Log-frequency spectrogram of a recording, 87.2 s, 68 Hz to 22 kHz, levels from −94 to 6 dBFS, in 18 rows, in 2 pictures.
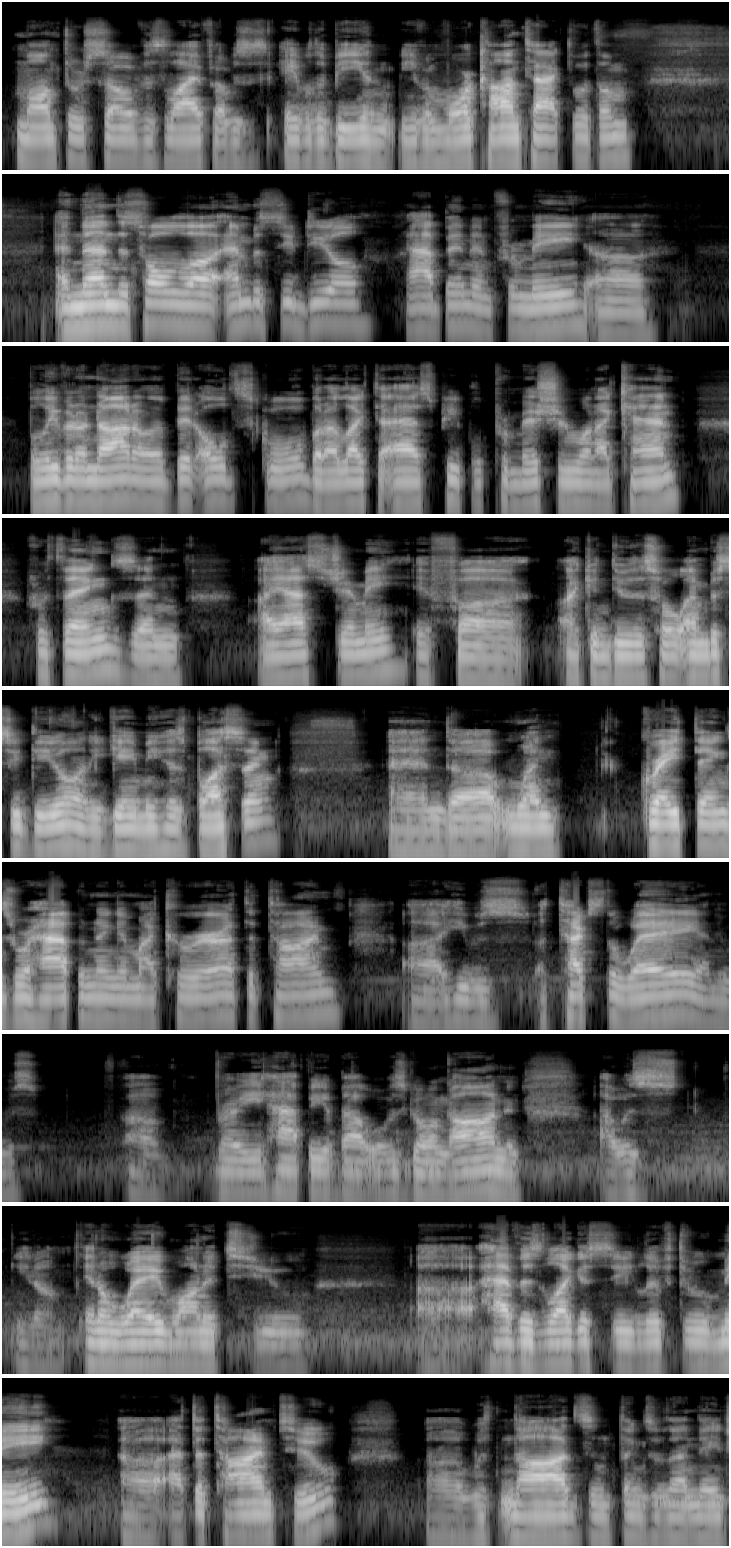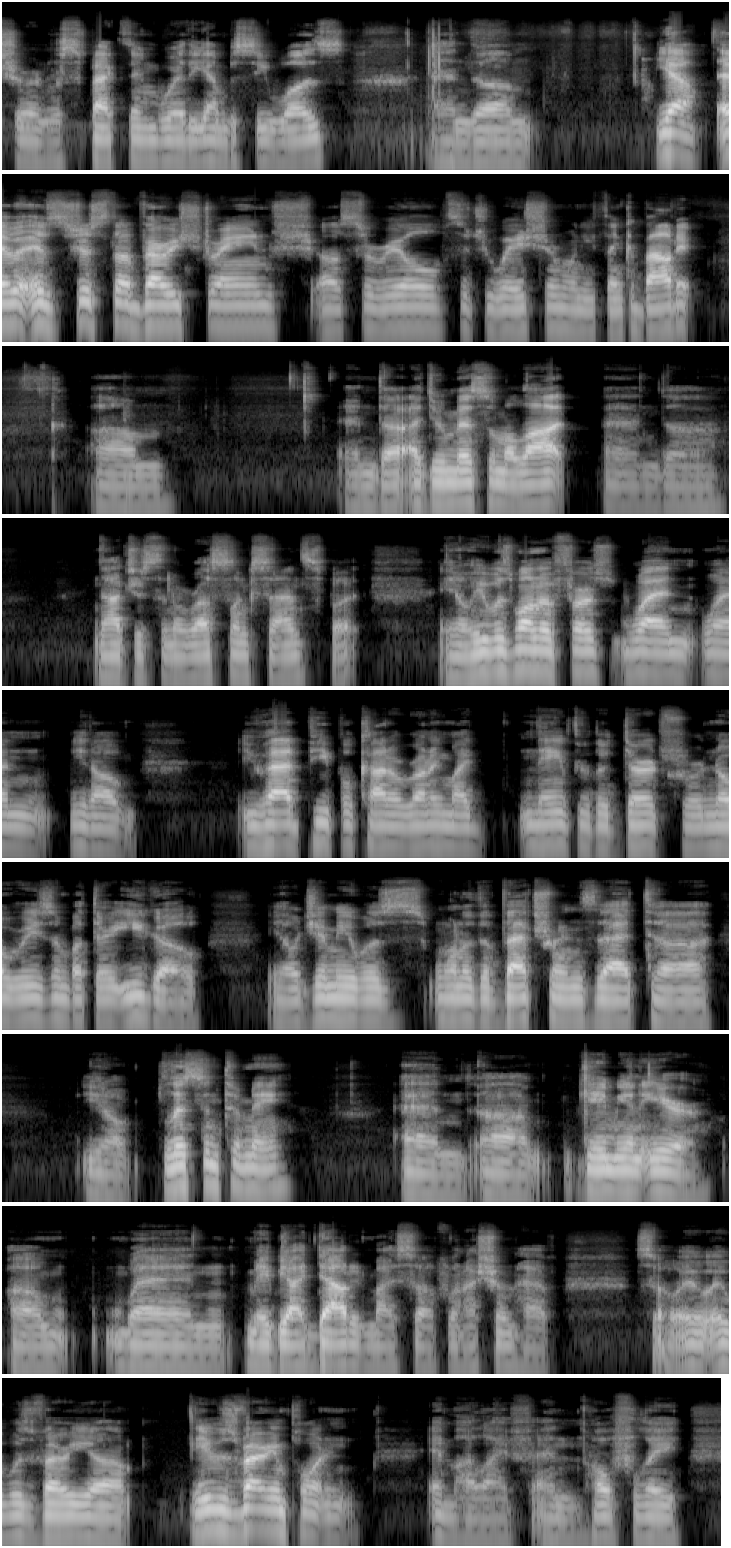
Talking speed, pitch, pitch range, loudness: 170 wpm, 100 Hz, 95-110 Hz, -22 LUFS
